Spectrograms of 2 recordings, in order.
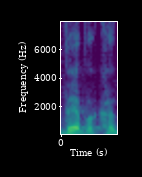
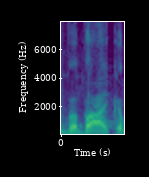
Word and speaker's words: Vivica: call me because nobody pronounced Vivica growing up. They called me Vavika Vavisha. They just, you messed up my name, girl.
